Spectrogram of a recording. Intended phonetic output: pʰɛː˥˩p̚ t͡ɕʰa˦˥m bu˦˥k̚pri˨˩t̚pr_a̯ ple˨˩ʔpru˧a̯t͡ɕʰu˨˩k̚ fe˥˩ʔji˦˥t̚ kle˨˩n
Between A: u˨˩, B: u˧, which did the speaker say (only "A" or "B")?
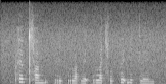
A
